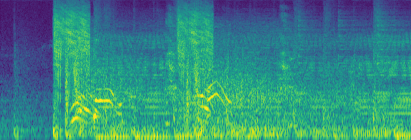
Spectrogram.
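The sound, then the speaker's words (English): A forward cannon fires: two loud blasts go off about a second apart, each a sudden explosive burst with a whistling, warbling tone, leaving a steady roaring rumble that carries on afterward. “Those power brats have found the ship! Fire! Fiery forward cannon!”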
